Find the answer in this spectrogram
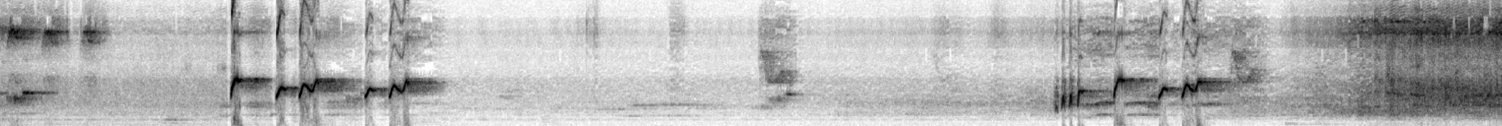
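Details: Kutilang emas bulbul singing a lively, gacor song meant for luring wild birds: bursts of sharp, rising chirped whistles around two and eight seconds, separated by quiet, with a hiss at the end.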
